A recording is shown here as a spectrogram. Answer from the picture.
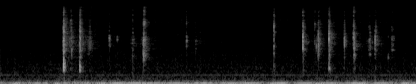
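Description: Computer keyboard keys clicking as a short word is typed, in two quick runs of keystrokes with a pause of about a second between them.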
